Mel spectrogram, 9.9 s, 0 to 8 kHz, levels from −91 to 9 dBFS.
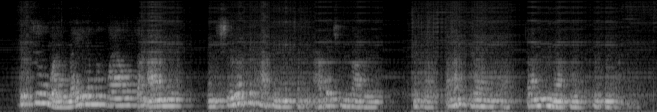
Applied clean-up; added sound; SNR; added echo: neural separator model SepFormer DNS4.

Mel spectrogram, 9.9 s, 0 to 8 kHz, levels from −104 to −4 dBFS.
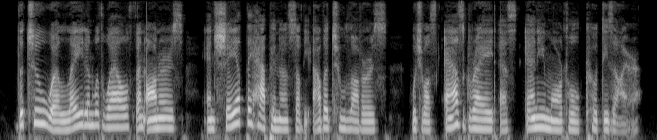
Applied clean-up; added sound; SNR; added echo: none; none; none; none.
